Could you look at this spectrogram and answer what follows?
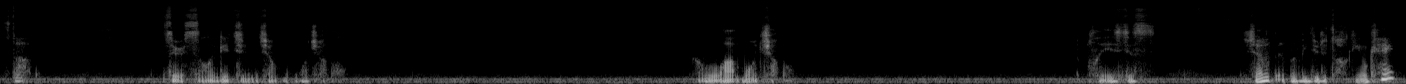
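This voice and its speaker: A man acts out an unhinged yandere boyfriend in an ASMR roleplay. His voice is very dark and heavily creaky, often sinking to a breathy whisper. He is intense, possessive and controlling, with lively swings in pitch. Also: normal speed, pauses often, slight background noise, heavily acted. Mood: agitated, controlling.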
